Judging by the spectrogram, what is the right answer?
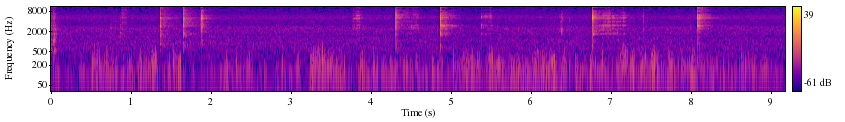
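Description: A spoon clinking and scraping against dishes as a thick cream and corn flake mixture is stirred and scooped, with about a dozen sharp clinks scattered over low, dull handling noise.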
